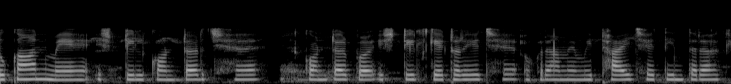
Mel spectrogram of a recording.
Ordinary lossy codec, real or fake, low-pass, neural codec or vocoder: none; real; 5.4 kHz; none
